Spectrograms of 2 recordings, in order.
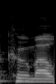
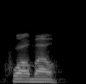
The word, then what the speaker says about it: Cuomo: "Human Rights Campaign Ousts Alphonso David Over Kumo Link." And yes, folks, I do know it's pronounced Cuomo. I just like to say Kumo to insult that clown car of a family.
